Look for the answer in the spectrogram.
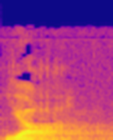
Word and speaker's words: Jah: took the spelling of I-A-H, or J-A-H, or I-A, but it was always pronounced Yah.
